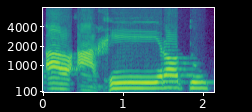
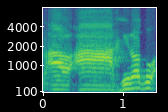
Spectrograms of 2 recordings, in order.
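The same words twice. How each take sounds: First: The vowel after kh is long. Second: The vowel after kh is short. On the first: The speaker calls it right. "Khinya pan, khinya dawa" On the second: The speaker calls it wrong. "Bukan al akhiratu"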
